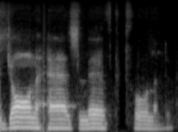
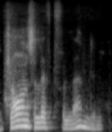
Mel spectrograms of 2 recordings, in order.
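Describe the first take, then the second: First: Slow, every word separate, "has" and "for" said in full; laboured, word-by-word "John has left"; unreduced strong forms. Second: "John's" in one beat with a final z, "for" reduced; connected speech, has cut down to z in "John's"; contracted weak form. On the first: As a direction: spell out "has" as a full stressed word, slowly. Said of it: "They do not say". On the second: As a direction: link "John's left for" smoothly, louder on the name. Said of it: "They pronounce it as". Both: Shown as a demonstration.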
